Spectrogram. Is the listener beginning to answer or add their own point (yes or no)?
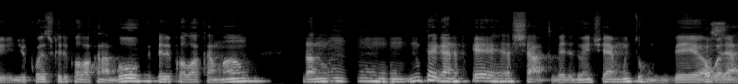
no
